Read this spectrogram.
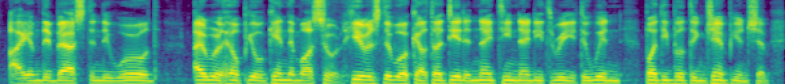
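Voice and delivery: badly faked Austrian accent; Arnold Schwarzenegger. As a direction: do a terrible Austrian bodybuilder accent, hammed-up. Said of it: "worst accent I've ever heard for Arnold".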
